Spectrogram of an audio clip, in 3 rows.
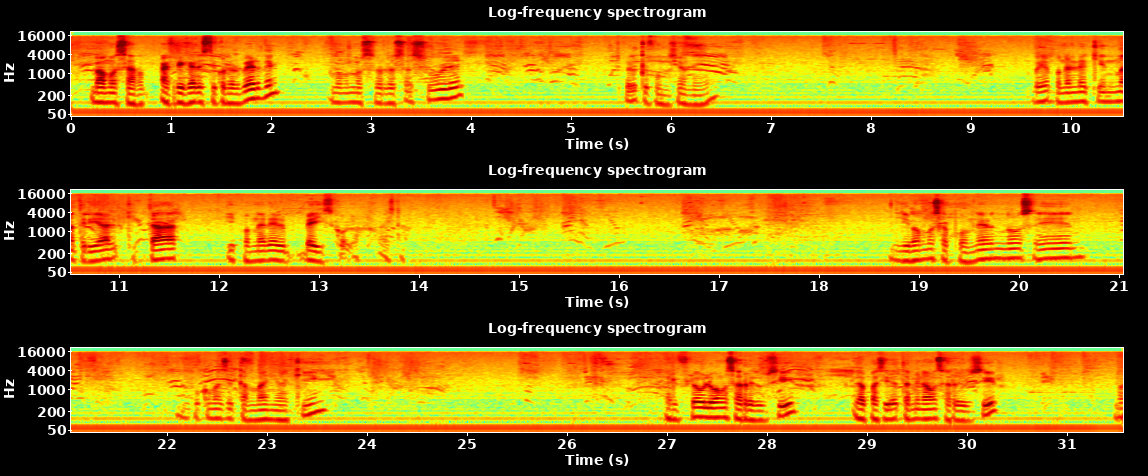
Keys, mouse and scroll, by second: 1.1 click, 3.0-8.8 drag, 9.9 click, 12.5 click, 13.3 middle click, 16.2-17.8 drag, 21.1-22.7 drag, 24.1 middle click, 27.1 click, 28.8-29.9 drag.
